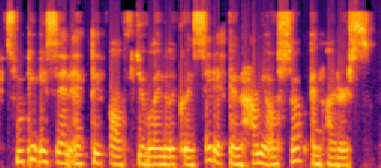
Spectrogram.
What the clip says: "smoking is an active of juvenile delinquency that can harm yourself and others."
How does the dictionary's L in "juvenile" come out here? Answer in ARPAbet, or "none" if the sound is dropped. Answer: N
